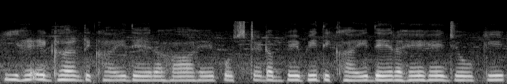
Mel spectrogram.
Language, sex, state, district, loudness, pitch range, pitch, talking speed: Hindi, female, Madhya Pradesh, Dhar, -16 LUFS, 195-205 Hz, 200 Hz, 190 wpm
